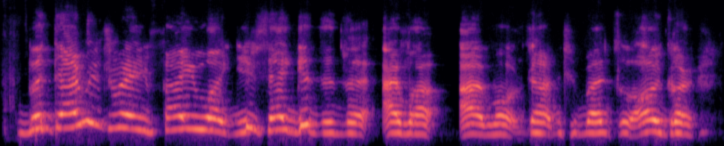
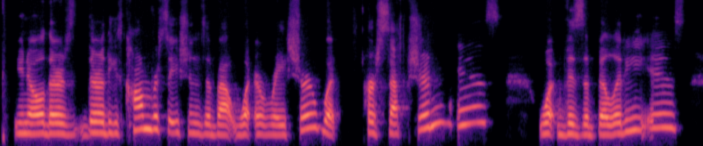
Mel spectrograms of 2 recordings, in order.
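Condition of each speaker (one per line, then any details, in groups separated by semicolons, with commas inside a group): Cerebral palsy; mild
No condition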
